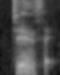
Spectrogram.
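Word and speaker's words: 人生: 이는 진, 생은 새이니까 새 장음 진세.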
